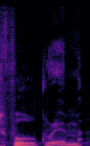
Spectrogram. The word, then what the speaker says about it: Fulgrim: of the darkness to reach the light fulgrim pronounced fulgrim also known in the time before the Horus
